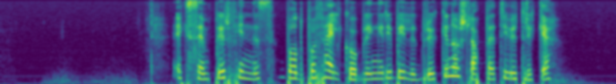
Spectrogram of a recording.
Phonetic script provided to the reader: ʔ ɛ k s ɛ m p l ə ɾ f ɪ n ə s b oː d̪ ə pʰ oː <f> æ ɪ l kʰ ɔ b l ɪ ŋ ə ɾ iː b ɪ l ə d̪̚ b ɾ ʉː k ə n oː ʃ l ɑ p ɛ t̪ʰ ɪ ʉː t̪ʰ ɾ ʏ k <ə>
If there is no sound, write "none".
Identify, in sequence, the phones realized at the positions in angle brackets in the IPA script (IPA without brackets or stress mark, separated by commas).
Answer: f, ə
